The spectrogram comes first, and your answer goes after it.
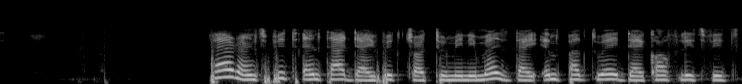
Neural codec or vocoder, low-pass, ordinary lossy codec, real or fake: none; 5.4 kHz; none; real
